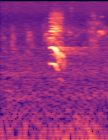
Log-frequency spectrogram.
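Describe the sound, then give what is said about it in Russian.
A single short, sharp jackdaw call rings out once in a city, at a large green area beside a sports complex where jackdaws search the ground and grass for food, standing out briefly against a quiet, steady outdoor background hiss. “Сейчас мы видим галок, и к ним подлетела большая черная птица – это грач.”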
